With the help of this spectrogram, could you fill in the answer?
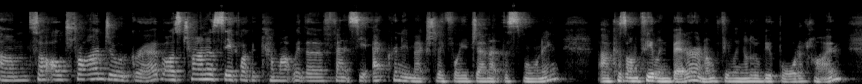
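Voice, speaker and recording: The speech comes in an Australian accent at a very fast pace. There are hardly any pauses. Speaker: aged care advocacy chief executive. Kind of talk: panel discussion. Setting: video call from home.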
